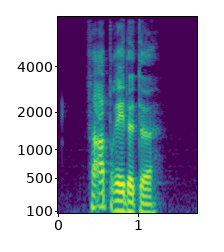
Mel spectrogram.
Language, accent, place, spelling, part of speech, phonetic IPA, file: German, Germany, Berlin, verabredete, adjective / verb, [fɛɐ̯ˈʔapˌʁeːdətə], De-verabredete.ogg
- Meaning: inflection of verabreden: 1. first/third-person singular preterite 2. first/third-person singular subjunctive II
